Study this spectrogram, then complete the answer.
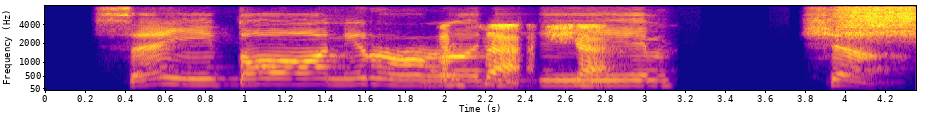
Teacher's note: tafashi, menyebar di mulut. Sifatnya tafashi.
